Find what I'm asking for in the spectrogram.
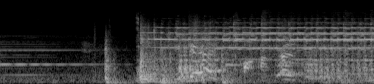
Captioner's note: burglar alarm ringing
